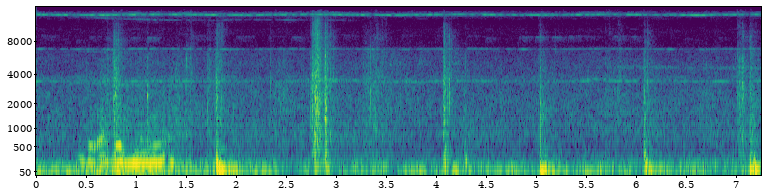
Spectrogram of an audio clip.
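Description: A stick digs and scrapes into soft soil.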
